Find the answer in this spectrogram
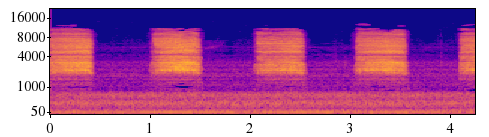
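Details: Wild barn owl nestlings in a research-monitored nest box, devouring and swallowing a large rabbit; harsh, breathy hissing bursts of about half a second each, repeated roughly once per second, with steady low background hum.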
